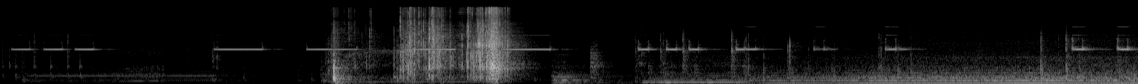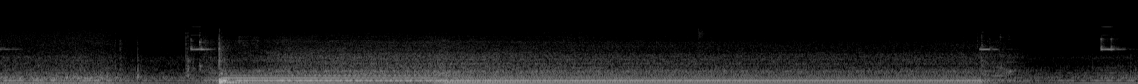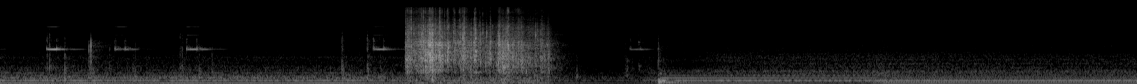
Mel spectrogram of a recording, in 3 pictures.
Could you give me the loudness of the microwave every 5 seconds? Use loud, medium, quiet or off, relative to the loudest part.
medium, medium, loud, loud, medium, quiet, quiet.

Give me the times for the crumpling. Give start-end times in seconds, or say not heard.
3.3-5.1, 26.8-28.3.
